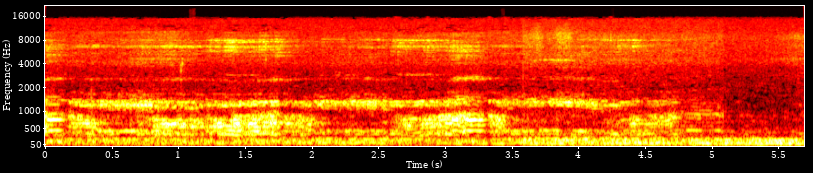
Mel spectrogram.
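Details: Howler monkey (bugio) roaring in the forest at the Jardim Botânico, São Paulo, 19 July 2018: a continuous deep, droning roar with surging, pulsing swells about every second, heavy and unbroken throughout.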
